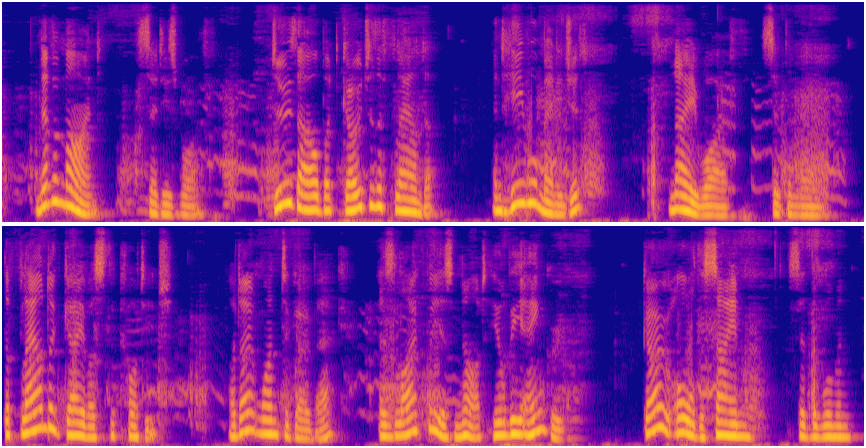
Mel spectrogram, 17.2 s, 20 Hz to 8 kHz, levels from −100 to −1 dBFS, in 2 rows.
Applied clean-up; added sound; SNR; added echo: classical method WPE with log-MMSE.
